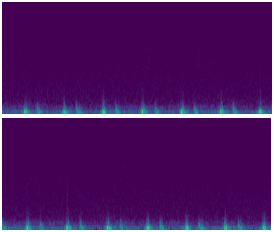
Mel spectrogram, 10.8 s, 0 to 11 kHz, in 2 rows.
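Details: Irregular resting heartbeat with skipped beats, recorded at Erb's point while sitting at a desk; clear lub-dub heart sounds about 77 a minute with uneven spacing and occasional skipped beats.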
